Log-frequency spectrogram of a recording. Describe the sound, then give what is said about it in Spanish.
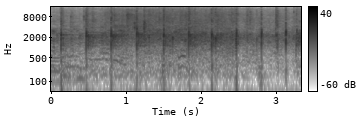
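An audience applauds a flamenco guitarist steadily, a dense wash of many hands with sharper individual claps standing out in a loose, roughly regular pattern, sustained at an even level throughout. “Un aplauso.”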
